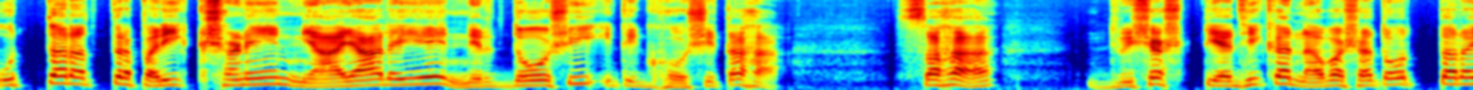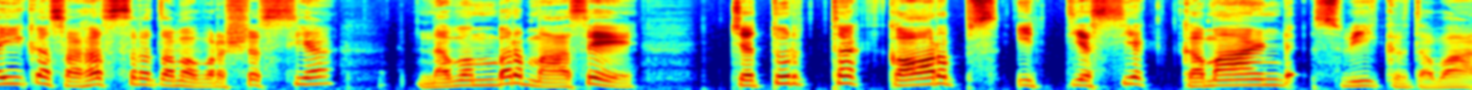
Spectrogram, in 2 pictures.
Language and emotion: Sanskrit, neutral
